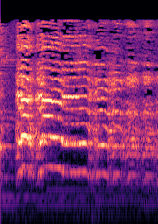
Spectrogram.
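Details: Kukuak Balenggek rooster, an ornamental crowing breed from Solok, West Sumatra, sun-drying after bathing, gives a short burst of rich, harmonic crowing that falls slightly and trails off within a second, with a faint steady hum underneath.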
